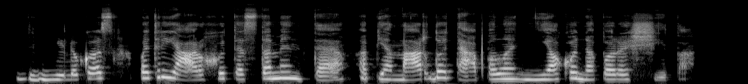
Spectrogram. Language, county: Lithuanian, Šiauliai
